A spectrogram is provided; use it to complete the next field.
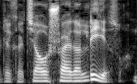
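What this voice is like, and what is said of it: Beijing dialect phrasing. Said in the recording (Chinese): “用北京话”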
